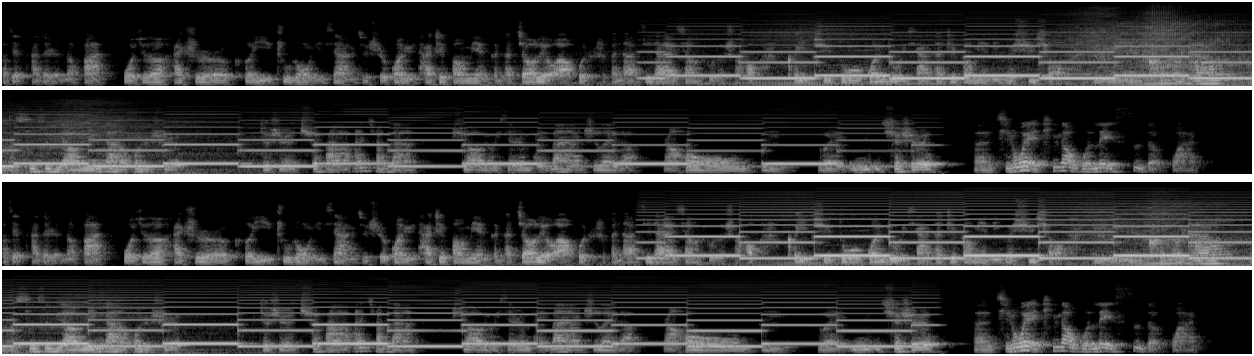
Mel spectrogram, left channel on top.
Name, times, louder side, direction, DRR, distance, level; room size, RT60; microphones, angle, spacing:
voice 1, 0.0-14.3 15.1-16.6 17.0-18.8 19.1-20.4 20.7-21.8 22.2-24.4, right 1 dB, 10° right, 5 dB, 0.3 m, -29 dB
Motorcycle, 4.8-15.4, left 3 dB, 70° left, 0.5 m, -39 dB
sound 1, 6.3-21.9, right 2 dB, 85° right, 0.5 m, -22 dB
2.3 x 2.2 x 2.6 m, 0.37 s
head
